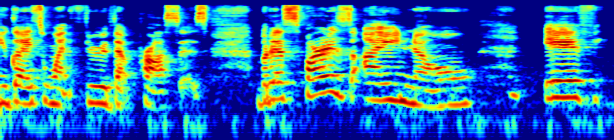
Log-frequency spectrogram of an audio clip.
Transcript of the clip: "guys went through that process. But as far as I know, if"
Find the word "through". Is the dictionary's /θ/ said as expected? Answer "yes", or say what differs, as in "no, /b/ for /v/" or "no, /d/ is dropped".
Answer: yes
